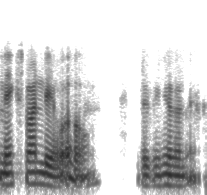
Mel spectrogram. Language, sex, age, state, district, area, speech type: Bodo, male, 30-45, Assam, Kokrajhar, rural, conversation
